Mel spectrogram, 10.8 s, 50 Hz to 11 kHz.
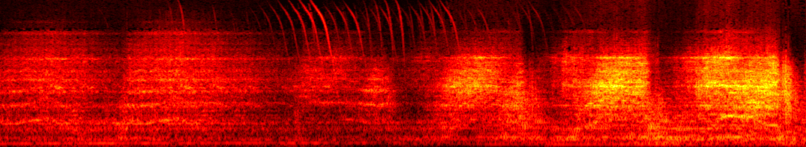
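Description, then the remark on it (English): The TARDIS time engines wheeze and screech as it dematerializes from 1936 New York, in slow, rising and falling mechanical surges, with high whistling squeals sliding through the middle, growing louder and more pulsing toward the end. “The time engines wheezed and screeched as the TARDIS faded from 1936 New York.”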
